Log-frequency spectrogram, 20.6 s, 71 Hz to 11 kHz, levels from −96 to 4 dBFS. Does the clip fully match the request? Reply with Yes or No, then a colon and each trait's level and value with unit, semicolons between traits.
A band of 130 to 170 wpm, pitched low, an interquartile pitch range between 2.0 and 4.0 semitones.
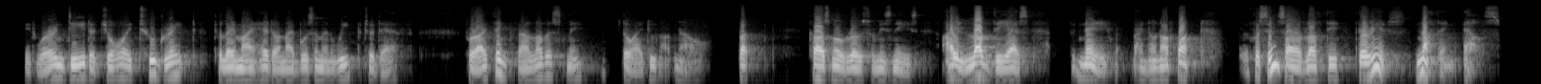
Yes: average, 150 wpm; low, 100 Hz; average, 2.9 semitones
